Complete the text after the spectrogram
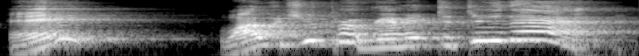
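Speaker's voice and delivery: high, loud incredulous questioning; baffled disbelief. Retold or imitated. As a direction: question it in exaggerated bewilderment. Acts out his baffled reaction.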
